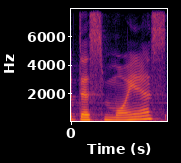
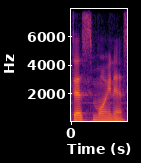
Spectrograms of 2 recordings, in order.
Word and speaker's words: Des Moines: Yeah, Des Moines a weird one if you've never seen it before. Des Moines a weird the way it's spelled. Yeah. Yeah, it's like Des Moines, Yeah.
